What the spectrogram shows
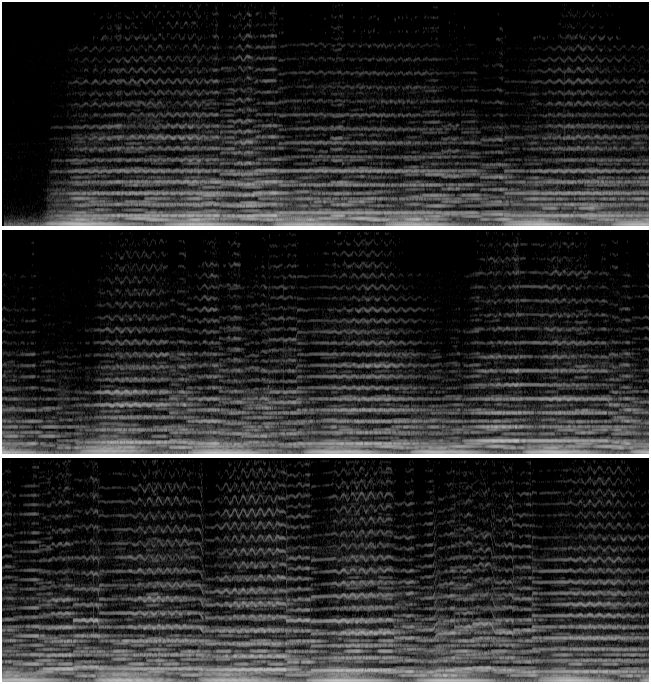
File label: trio; Bach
